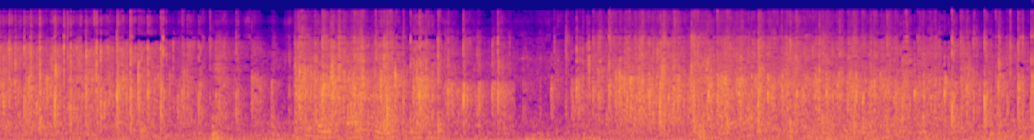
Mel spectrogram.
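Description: Audience applauding, easing off briefly about five seconds in and then picking up again, with some voices heard through the clapping.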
